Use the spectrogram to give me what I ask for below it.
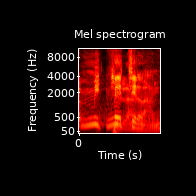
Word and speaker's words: Midtjylland: Ho letto ieri che si pronuncia Midtjylland.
